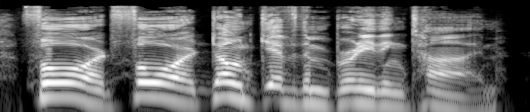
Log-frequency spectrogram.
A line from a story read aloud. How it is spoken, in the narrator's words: Somebody yelled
